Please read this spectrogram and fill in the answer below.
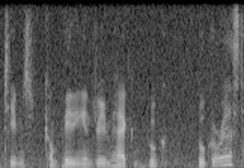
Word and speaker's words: Bucharest: Yeah, so that's top 4 teams competing in DreamHack Bucharest. How do I pronounce that?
